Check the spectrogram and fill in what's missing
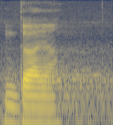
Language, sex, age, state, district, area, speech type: Maithili, male, 30-45, Bihar, Purnia, rural, read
